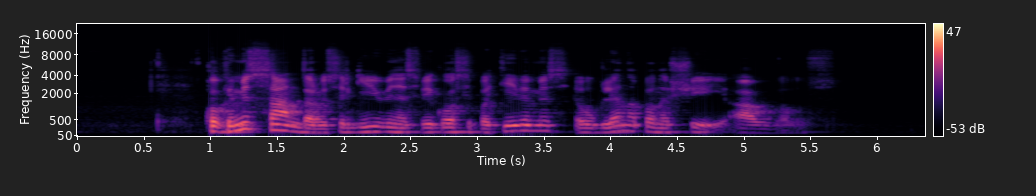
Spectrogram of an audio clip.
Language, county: Lithuanian, Vilnius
